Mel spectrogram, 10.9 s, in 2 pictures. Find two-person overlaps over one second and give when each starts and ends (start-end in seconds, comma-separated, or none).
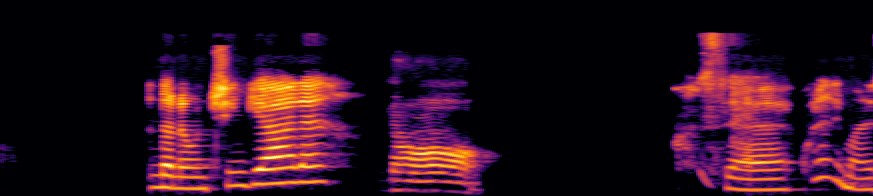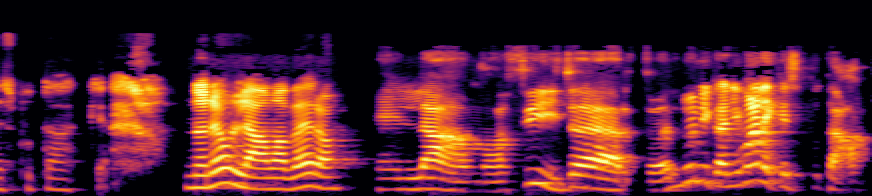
none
